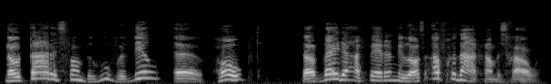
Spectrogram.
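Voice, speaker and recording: An earnest young male detective sidekick, acted out by a man reading an audiobook, pitched high and swinging widely with questioning, reproachful eagerness. The recording is dry and slightly dull. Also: very animated, moderate pace, a bit bright, slightly rough, dry recording, heavily acted. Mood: eager reasoning. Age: young adult. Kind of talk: audiobook character acting.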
